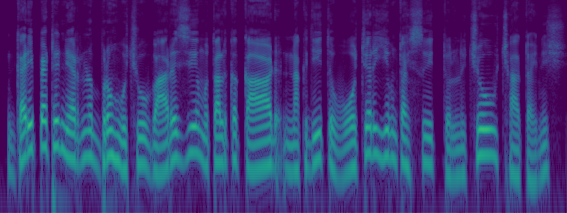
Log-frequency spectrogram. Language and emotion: Kashmiri, neutral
